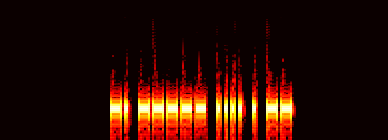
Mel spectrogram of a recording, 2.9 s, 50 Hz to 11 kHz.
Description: Morse code, heard as a keyed tone, about 43 wpm, 700 Hz. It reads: N0HEM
